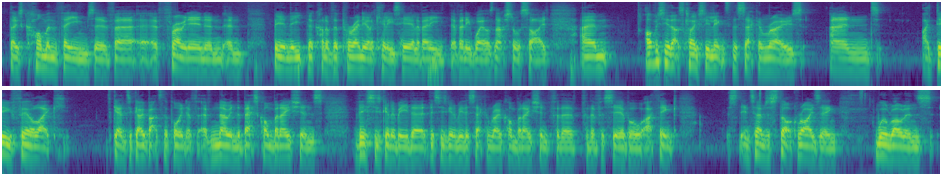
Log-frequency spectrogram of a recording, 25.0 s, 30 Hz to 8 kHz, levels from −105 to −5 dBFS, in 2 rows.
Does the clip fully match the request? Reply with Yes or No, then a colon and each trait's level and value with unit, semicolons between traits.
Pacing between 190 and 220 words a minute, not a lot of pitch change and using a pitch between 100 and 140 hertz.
No: average, 195 wpm; narrow, 2.0 semitones; very low, 90 Hz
